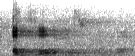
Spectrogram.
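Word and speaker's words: الله: Seandainya lafzul jalalah diawali dengan harokat fathah, kita baca tafkhim atau tarqiq? Saya ulangi lagi Pak. Lafzul jalalah diawali dengan harokat fathah, kita bacanya tafkhim atau tarqiq? Tafkhim. Allah. Iya kan?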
